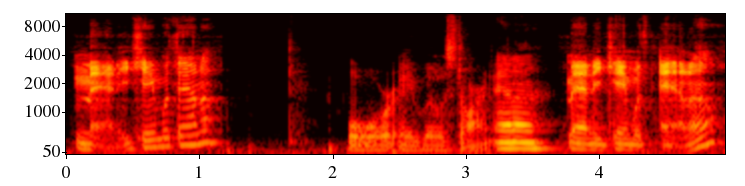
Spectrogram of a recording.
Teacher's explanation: what if we put a low star on Manny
